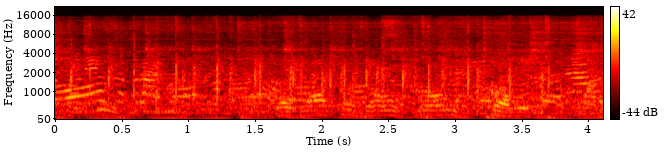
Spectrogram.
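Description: Audience chatter: many voices talking at once and overlapping, with no single clear speaker.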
